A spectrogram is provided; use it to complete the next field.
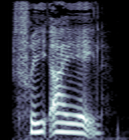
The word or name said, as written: friareal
